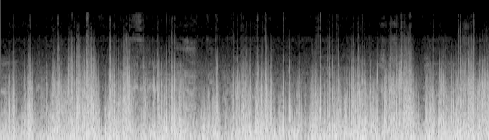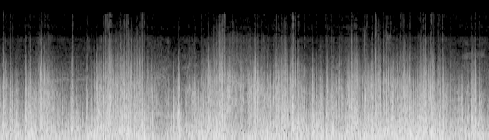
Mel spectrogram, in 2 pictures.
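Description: Wind buffeting the microphone: a loud, rough rumble that rises and falls unevenly in gusts.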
